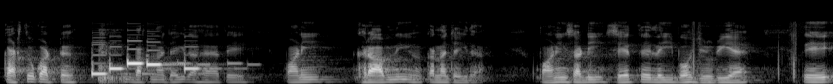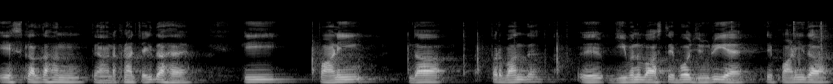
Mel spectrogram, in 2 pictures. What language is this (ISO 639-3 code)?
pan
